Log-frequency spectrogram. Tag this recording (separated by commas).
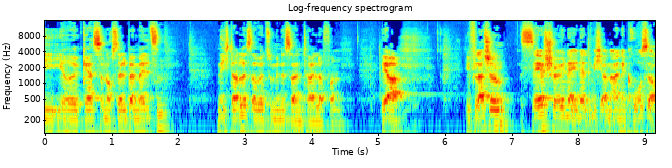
Speech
